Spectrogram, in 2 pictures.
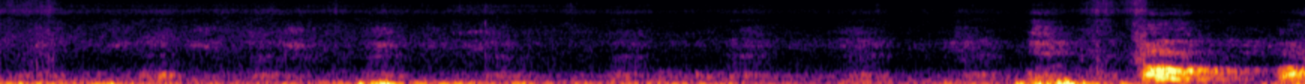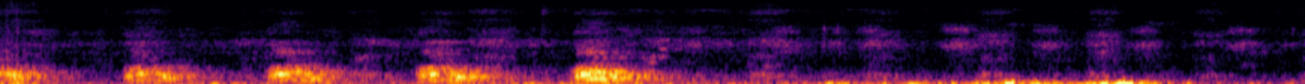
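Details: Loki and Siro, a Rottweiler couple, mating after several tumbles. After low background rumble, a steady series of six or seven short, mid-pitched whimpering pulses comes about every half second.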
